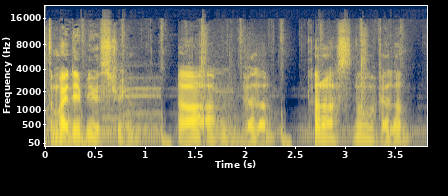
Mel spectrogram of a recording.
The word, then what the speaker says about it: Velum: I'm Velum. Krasno Velum. And you can pronounce it Vilum if you're weird. But I accept that. If you pronounce it Vilum, that's cursed and never do that again.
